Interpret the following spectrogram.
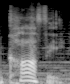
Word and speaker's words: Coffey: Answers that his name is John Coffee, spelled like the drink, but not the same.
